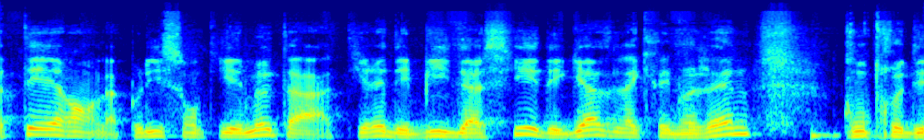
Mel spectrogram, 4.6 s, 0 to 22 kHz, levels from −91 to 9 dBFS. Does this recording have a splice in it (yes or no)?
no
